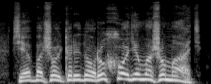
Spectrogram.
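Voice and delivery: high, loud sustained shouting; yelled orders. A narrator's reading. Commander herding everyone into the corridor, high loud yell. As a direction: drive the whole squad out at full voice. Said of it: "снова орёт Туман".

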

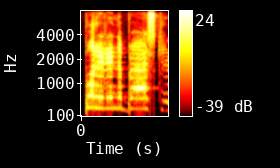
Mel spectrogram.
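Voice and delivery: high, loud exasperated snap; snapping mom. Retold or imitated. Preacher acts a worn-out mom caving to her child, loud snap. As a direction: give in with a furious mock snap. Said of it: "mom's just about to have this conniption just snaps".

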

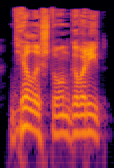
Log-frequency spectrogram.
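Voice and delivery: loud snapped command; angry order. A narrator's reading. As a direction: order him sharply. Boss orders his henchman.

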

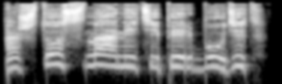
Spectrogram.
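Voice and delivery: very high, anxious bleating; timid bleat. A narrator's reading. Captured river bandit asking about his fate, timid high bleat. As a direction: bleat the question like a frightened captive. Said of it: "вдруг проблеял за спиной один из ушкуйников".

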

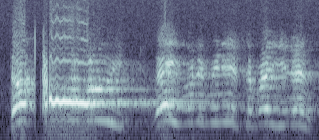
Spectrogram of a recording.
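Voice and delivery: high, loud mocking cheer; loud outburst. Detective interrupting the minister's speech, loud mocking cheer. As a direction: burst in with a loud high shout.

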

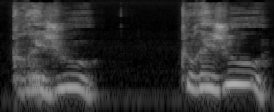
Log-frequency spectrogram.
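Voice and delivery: put-on old woman crying out the sailor's name from her bed; desperate calling. A narrator's reading. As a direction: call after the sailor in despair. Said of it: "appelait désespérément".

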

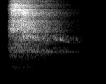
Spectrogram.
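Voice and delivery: a sharp whispered shush; whispered shh to silence someone; hushing whisper. A narrator's reading. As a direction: shush him in a breathy hiss. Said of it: "прошептала она".

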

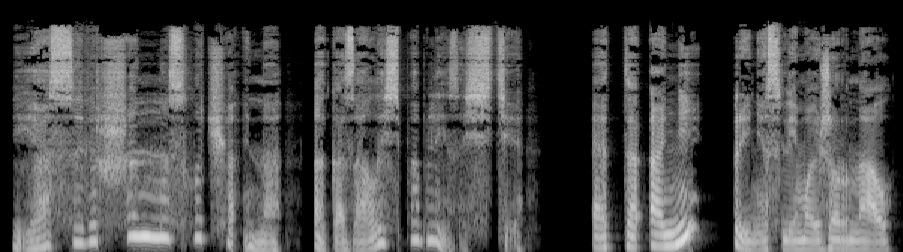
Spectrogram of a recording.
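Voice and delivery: put-on slow, cold old woman voice; icy tone. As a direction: ask it coldly, like a sinister crone. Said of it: "ледяным тоном осведомилась старуха".

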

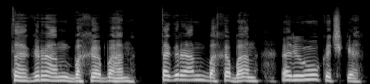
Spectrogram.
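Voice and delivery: high, loud, slow panicked pleading; frantic babbling. A narrator's reading. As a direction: plead in a frightened rush. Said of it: "тут же зачастила бледная".

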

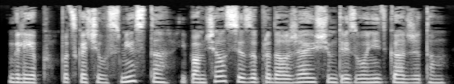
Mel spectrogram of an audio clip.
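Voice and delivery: ordinary delivery

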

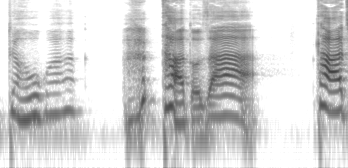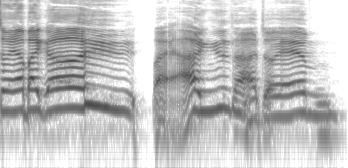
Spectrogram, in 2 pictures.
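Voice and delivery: very high, crying cries of pain; wailing plea. A narrator's reading. Captive crying out in pain to the jailer. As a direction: beg to be let out. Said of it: "kèm theo tiếng kêu la".

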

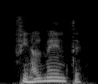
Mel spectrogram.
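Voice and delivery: ordinary delivery

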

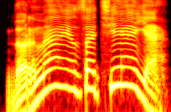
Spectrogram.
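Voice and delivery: very slow, high grating creature. A narrator's reading. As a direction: grind it out scornfully. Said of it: "заскрежетала мать".

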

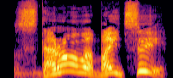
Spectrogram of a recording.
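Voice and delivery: loud, high rallying call; seasoned general's shout. A narrator's reading. Player greets his fighters, shouting like a general. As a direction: hail the troops like an old general. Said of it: "тоном бывалого генерала громко кричу я".

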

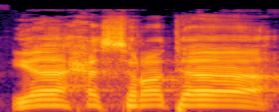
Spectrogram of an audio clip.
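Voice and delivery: "حسرتا" slowly ending in a long aa; ya turned alif. Shown as a demonstration. Teacher showing the fourth form, "حسرتا" slow with long aa. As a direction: stretch the final aa of "حسرتا". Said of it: "وقلب الياء ألفا".

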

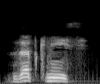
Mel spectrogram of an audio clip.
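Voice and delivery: curt snap to shut him up; sharp shout. Acted. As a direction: bark it sharply, cut him off. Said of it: "резким окриком оборвал". (резкий окрик)

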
